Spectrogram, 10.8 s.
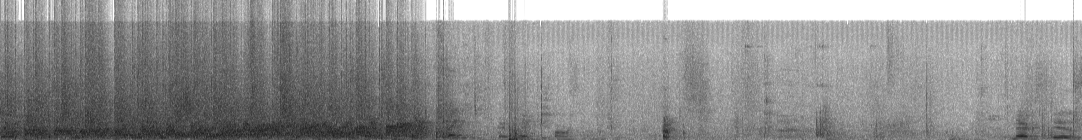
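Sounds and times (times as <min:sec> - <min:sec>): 
crowd applauding: 0:00.0 - 0:04.6.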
